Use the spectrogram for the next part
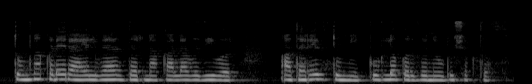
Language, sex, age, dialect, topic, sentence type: Marathi, female, 25-30, Northern Konkan, banking, statement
